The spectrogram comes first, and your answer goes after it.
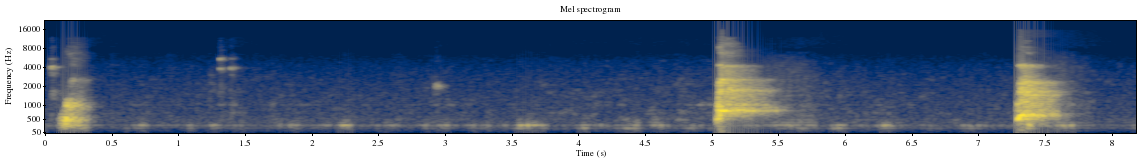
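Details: Playful barking from Cavalier King Charles Spaniel puppies about a month old, eight sharing a pen as they wrestle: three bright, abrupt barks, one at the start and two spaced about two seconds apart near the end, with quiet pattering between.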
